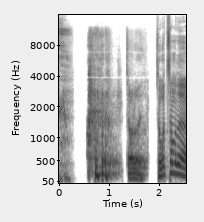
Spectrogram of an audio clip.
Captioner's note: laughs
